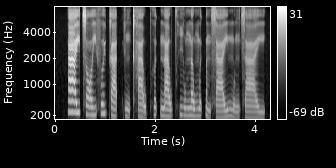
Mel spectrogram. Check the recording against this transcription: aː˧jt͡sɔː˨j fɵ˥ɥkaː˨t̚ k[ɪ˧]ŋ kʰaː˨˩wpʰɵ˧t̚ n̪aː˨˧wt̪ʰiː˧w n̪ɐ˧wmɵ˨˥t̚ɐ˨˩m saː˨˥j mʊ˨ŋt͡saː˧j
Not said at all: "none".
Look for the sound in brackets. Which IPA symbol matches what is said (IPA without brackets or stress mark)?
ɪ˨˩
